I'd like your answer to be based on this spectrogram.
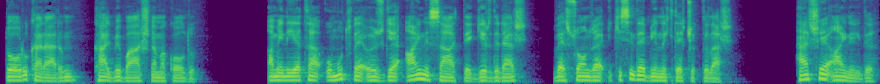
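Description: Male narrator, very low voice, somber story reading. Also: darkish tone. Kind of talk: scripted narration of a sad story.

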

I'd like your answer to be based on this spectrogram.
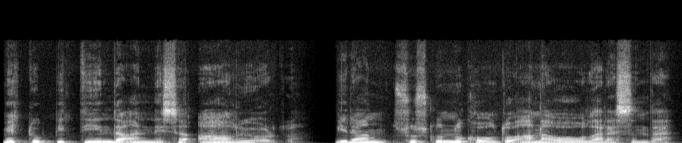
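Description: A low, slightly husky male voice narrates a story in a measured, emotive reading. His pitch moves in wide, lively arcs. It sounds like a storybook reading.

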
